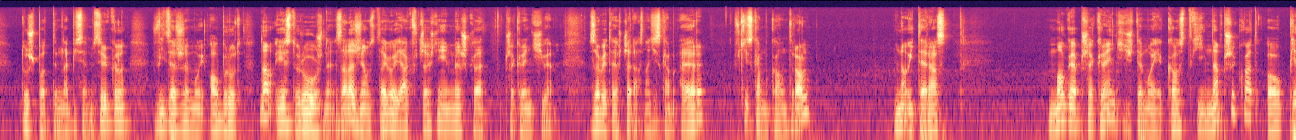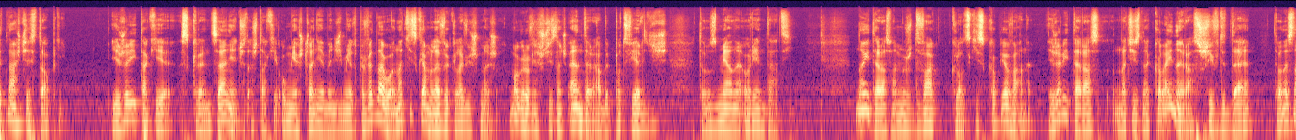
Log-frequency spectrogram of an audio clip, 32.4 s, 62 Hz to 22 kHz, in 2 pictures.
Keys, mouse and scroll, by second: 8.2 r, 22.1-24.1 drag, 31.4 shift+d.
